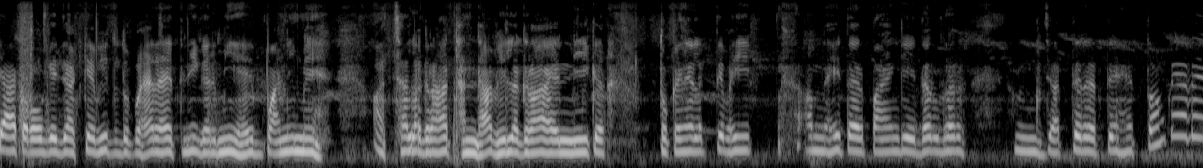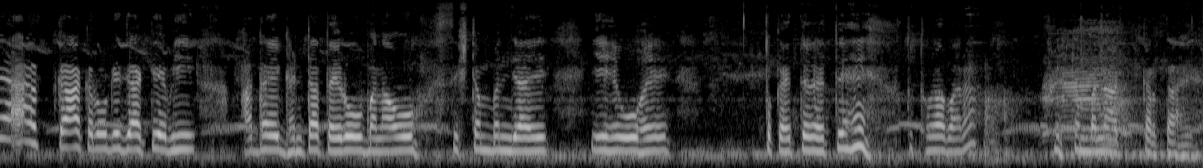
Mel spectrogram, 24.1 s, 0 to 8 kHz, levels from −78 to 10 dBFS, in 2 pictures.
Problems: constant background noise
